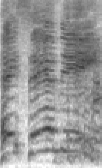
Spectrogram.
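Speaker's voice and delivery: very high yell with one word drawn out. Calling across the office to someone during a phone call: yelling across the office. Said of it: "Can you stop yelling at each other?".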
